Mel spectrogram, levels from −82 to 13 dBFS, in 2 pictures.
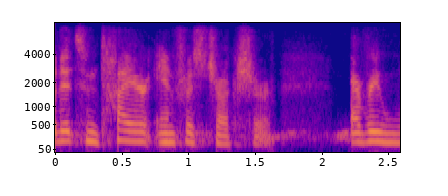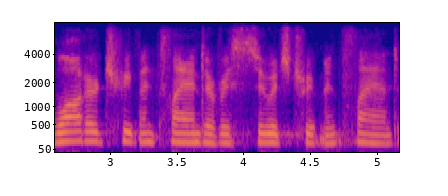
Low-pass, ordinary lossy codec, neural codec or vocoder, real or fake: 7.2 kHz; Opus, 16 kbps; codec, 16 kHz, 1.1 kbps, Voila-Tokenizer; fake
